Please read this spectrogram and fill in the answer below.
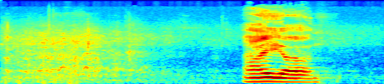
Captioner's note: laughing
